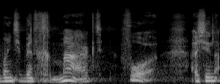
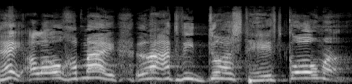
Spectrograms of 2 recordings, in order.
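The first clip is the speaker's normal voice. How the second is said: loud call; 11 semitones higher, 11 dB louder than usual. Acted. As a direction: demand every eye on you. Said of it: "Hij zei". (luide oproep aan de menigte)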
